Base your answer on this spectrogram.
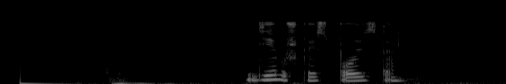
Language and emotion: Russian, neutral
